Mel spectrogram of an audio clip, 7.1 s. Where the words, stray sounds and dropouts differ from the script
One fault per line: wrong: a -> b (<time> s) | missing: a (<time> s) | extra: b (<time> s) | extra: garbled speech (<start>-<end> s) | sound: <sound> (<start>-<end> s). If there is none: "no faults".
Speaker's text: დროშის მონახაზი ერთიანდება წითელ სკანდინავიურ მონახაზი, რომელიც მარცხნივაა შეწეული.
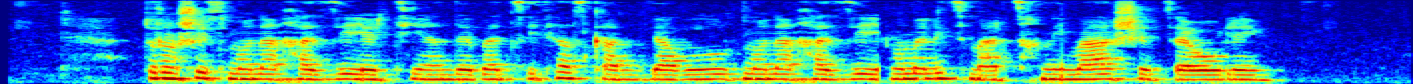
no faults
